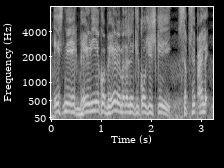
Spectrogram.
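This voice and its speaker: A man voicing a stern, gruff wolf from a pack in a Hindi cartoon dub. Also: high-pitched, a little fast, a little hiss or hum, natural voice. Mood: stern, accusing. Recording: music behind the voice.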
